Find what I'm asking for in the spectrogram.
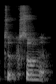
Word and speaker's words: Tucson: Tucson? Tucson, Arizona? – That's right. That's how it's spelt. So it must be Tucson, right? – Tucson, yeah.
